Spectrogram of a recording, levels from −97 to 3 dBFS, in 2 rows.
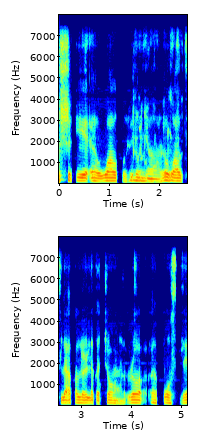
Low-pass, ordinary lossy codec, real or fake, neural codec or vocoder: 7.2 kHz; none; fake; codec, 16 kHz, 8 kbps, FunCodec, trained on LibriTTS, 25 frames a second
